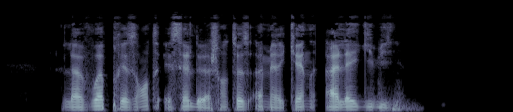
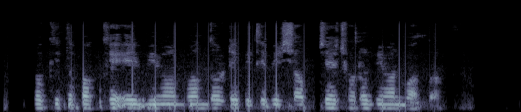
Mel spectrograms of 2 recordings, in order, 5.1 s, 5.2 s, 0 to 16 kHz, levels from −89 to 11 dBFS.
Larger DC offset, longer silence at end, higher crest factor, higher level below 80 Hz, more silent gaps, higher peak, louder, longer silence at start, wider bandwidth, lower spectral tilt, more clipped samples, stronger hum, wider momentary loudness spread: neither; first, 1.1 s vs 0.8 s; first, 26 dB vs 18 dB; first, -48 dBFS vs -58 dBFS; neither; first, -2 dBFS vs -10 dBFS; about the same, -27 LUFS vs -28 LUFS; first, 0.65 s vs 0.35 s; first, 10 kHz vs 7.8 kHz; second, -5 dB/octave vs -6.5 dB/octave; neither; neither; first, 11 LU vs 8 LU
